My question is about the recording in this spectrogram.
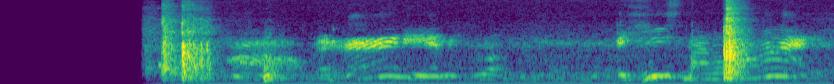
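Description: Voices talking, with two sharp slaps: one about a second in and a louder one near the end.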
